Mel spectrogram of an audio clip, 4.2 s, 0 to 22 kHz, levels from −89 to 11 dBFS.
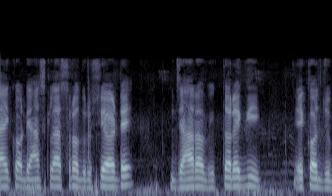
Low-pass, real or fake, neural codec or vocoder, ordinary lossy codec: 7.2 kHz; real; none; MP3, 48 kbps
